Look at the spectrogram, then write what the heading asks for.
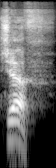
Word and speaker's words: GIF: go in there oh how's gif pronounced so it should be pronounced jeff it is like the brand of peanut butter okay i stand corrected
